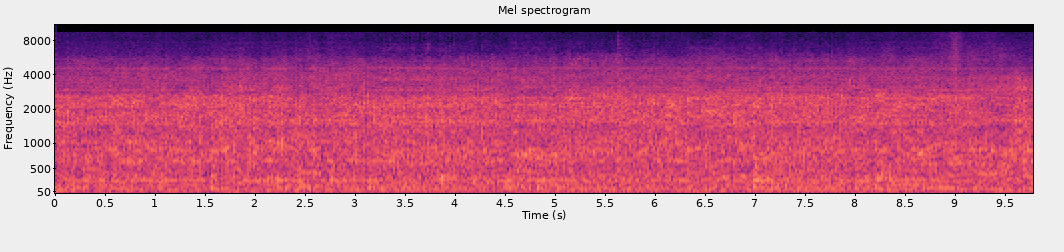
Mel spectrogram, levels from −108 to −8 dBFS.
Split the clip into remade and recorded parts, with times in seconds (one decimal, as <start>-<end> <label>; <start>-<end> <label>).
0.0-3.2 remade; 3.2-4.4 recorded; 4.4-5.0 remade; 5.0-6.1 recorded; 6.1-7.1 remade; 7.1-7.9 recorded; 7.9-9.8 remade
